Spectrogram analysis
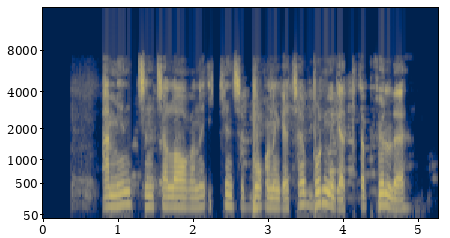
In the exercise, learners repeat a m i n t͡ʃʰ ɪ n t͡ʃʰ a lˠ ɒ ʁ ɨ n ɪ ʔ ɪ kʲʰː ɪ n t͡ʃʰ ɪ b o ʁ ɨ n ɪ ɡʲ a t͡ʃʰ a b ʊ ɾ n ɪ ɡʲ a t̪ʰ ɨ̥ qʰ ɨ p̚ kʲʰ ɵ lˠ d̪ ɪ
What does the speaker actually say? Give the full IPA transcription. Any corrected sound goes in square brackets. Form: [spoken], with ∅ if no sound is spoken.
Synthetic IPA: a m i n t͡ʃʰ ɪ n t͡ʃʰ a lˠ ɒ ʁ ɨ n ɪ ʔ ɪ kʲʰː ɪ n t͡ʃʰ ɪ b o ʁ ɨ n ɪ ɡʲ a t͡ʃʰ a b ʊ ɾ n ɪ ɡʲ a t̪ʰ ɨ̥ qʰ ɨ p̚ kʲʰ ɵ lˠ d̪ ɪ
